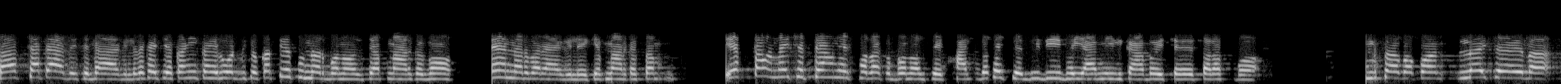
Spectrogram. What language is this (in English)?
Maithili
